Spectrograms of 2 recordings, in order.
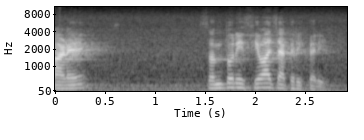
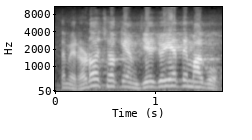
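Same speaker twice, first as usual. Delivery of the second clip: raised, generous call; king's loud offer; 4 semitones higher, 6 dB louder than usual. Retold or imitated. King on horseback calling to the crying old woman, loudly. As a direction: boom out the royal offer.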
